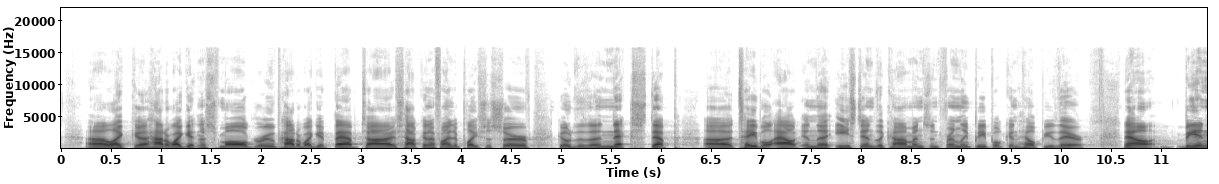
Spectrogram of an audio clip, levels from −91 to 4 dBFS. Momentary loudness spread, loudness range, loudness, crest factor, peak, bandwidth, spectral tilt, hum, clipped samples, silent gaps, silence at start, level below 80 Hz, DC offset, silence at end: 10 LU; 5 LU; -26 LUFS; 20 dB; -6 dBFS; 15 kHz; -5.5 dB/octave; none; under 0.1%; none; 0.25 s; -76 dBFS; under 0.1%; 0 s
